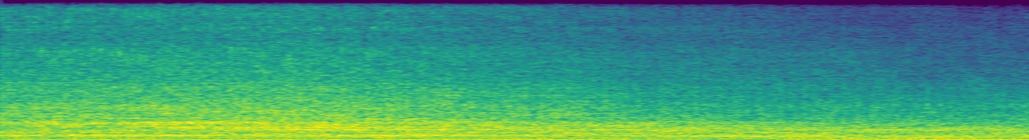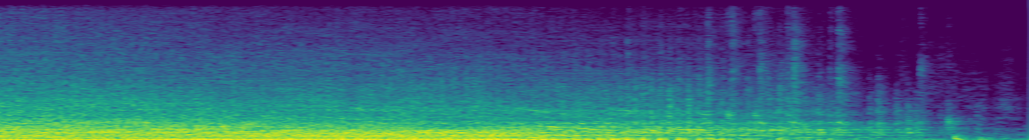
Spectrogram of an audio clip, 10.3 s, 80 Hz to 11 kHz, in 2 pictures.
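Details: Firman generator running on propane from a 75%-full tank: steady, even engine drone with no misses or knocks, then winds down smoothly when shut off; healthy normal running.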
